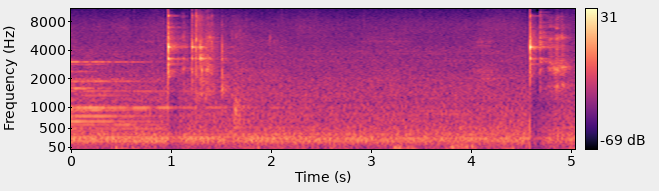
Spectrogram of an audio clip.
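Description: A metal utensil clinks against a ceramic plate.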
